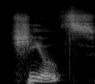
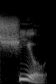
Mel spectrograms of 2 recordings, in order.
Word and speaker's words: Sheil: Shields. Nah, see? You mispronounced it and now try and spell it. S-H-I. No, again wrong. So you can't spell it and you can't say it. Right. So someone said to Dad, Yeah. you should change your name. And because nobody could spell it, nobody could say it. It's Sheil, S-H-E-I-L.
